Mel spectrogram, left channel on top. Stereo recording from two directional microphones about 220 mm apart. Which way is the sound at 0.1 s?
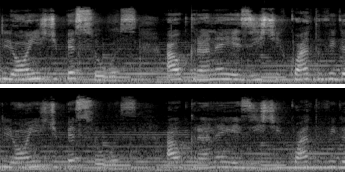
35° left (ahead or behind).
